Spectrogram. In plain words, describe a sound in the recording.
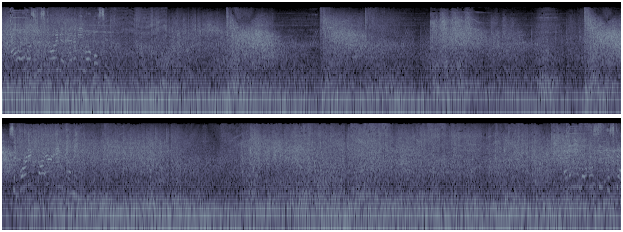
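Energy beams fire with sharp zaps.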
